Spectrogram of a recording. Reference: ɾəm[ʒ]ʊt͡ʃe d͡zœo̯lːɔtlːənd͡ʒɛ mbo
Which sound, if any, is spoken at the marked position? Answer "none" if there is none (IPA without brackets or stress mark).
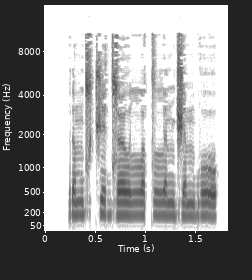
d͡z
